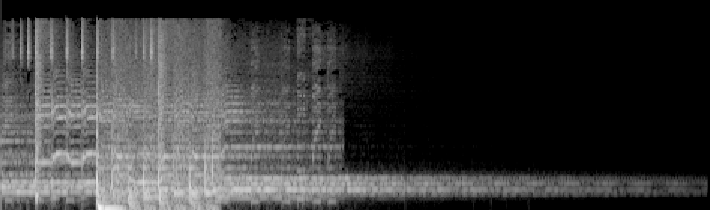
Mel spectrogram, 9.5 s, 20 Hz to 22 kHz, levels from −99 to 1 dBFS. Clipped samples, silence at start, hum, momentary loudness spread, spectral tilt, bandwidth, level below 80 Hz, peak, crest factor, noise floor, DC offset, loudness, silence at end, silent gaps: under 0.1%; 0 s; none; 22 LU; -4.5 dB/octave; 15.5 kHz; -26 dBFS; 0 dBFS; 20 dB; -67 dBFS; under 0.1%; -20 LUFS; 3.6 s; none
